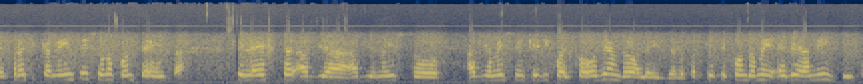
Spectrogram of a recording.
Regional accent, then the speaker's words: Lombardy, Italy; come lombarda, sì.

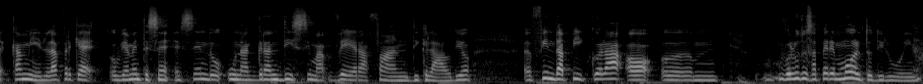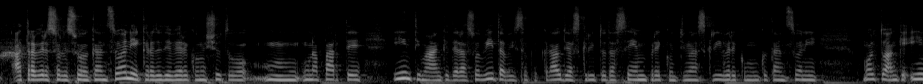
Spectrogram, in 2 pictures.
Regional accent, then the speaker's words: Rome, Lazio, Italy; Sono romana.

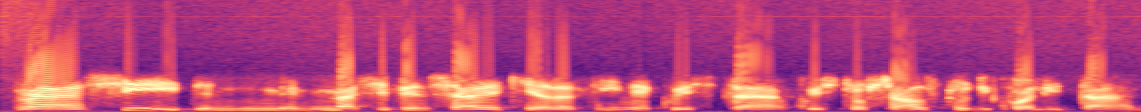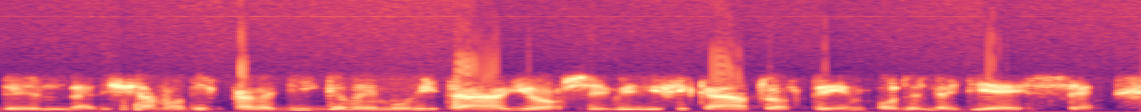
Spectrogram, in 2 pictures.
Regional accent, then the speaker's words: Naples, Campania, Italy; Io sono napoletano

